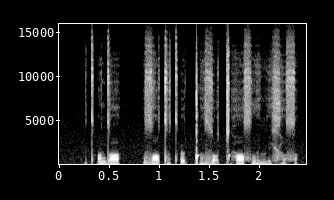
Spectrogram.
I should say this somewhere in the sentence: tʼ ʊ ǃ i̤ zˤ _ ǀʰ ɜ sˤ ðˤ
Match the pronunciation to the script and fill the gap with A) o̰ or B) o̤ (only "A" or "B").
A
